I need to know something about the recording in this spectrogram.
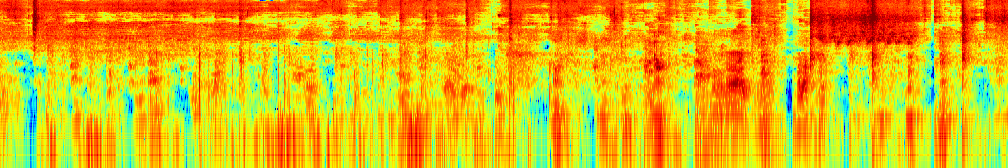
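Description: Pigs grunting in short, irregular grunts throughout, with a brief high hiss near the end.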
